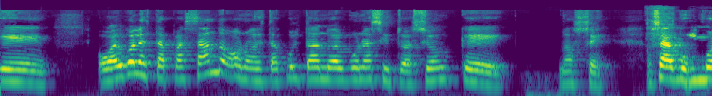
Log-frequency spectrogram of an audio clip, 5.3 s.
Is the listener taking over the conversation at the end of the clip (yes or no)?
no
